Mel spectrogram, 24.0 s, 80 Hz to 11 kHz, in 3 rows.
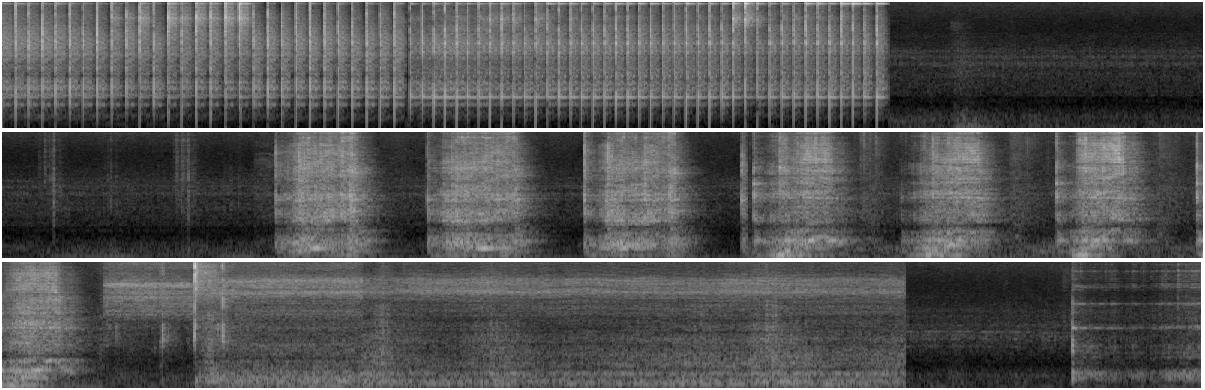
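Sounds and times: hand file rasping on steel: 0:09.8 - 0:16.6
gas torch flame hissing: 0:16.2 - 0:22.0
torch click: 0:16.7 - 0:22.0.

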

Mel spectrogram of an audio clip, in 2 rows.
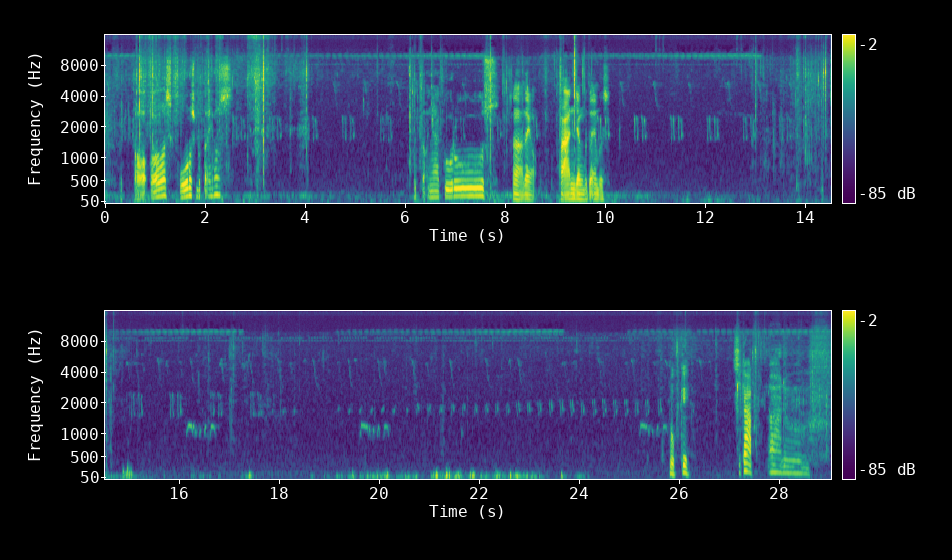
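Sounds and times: birds chirping: 0:00.0 - 0:29.0
brief rustle: 0:00.6 - 0:04.1, 0:13.0 - 0:14.9
bird warbled calls: 0:14.9 - 0:17.9, 0:19.5 - 0:20.8, 0:24.7 - 0:26.4.

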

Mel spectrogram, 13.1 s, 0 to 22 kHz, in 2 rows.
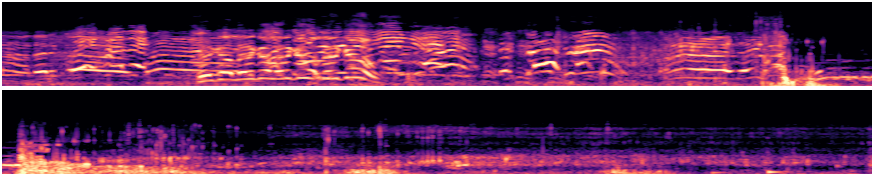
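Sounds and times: muffled underwater sloshing: 0:03.9 - 0:13.0
low underwater thuds: 0:05.6 - 0:13.0.

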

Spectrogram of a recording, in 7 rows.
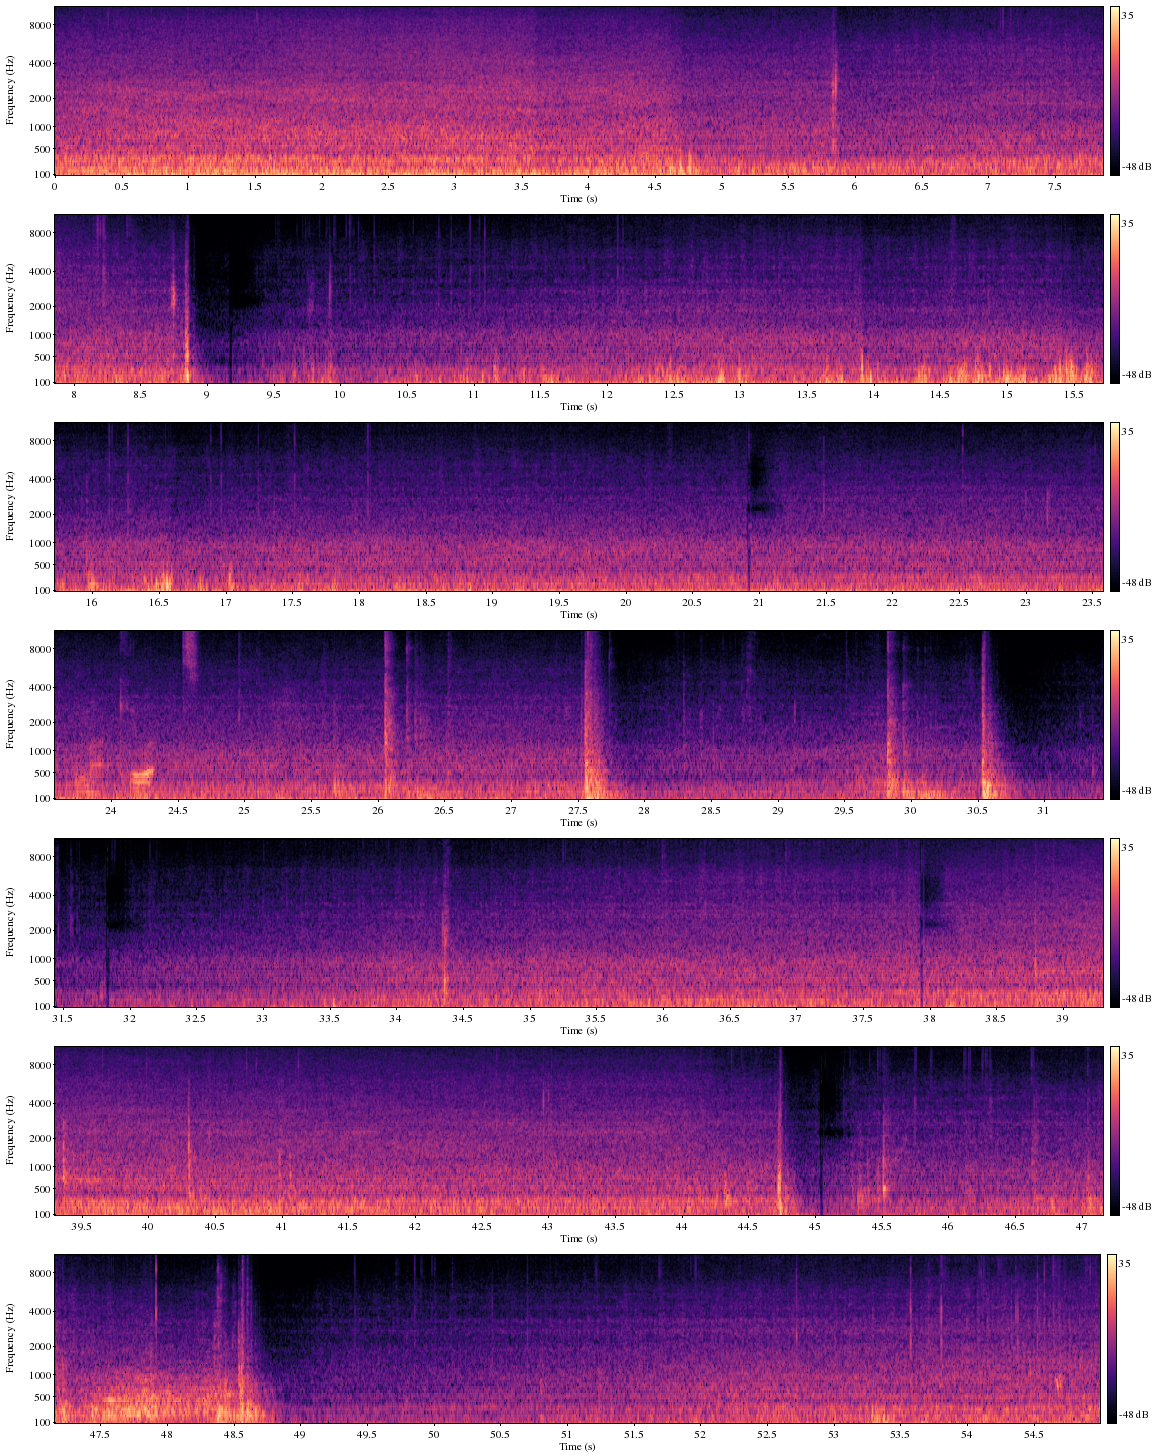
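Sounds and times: noisy outdoor background: 0:00.0 - 0:55.0
van door rumbling: 0:25.6 - 0:28.6, 0:29.6 - 0:31.0, 0:44.0 - 0:49.0
van door knocks and thuds: 0:27.5 - 0:28.0, 0:29.8 - 0:30.9, 0:44.7 - 0:45.5, 0:48.3 - 0:48.9
van door shutting: 0:27.5 - 0:28.0, 0:29.6 - 0:30.9, 0:44.7 - 0:45.6, 0:47.0 - 0:48.9.

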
